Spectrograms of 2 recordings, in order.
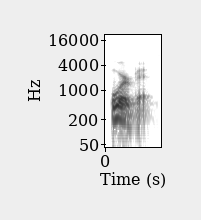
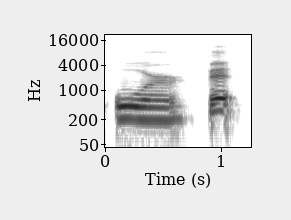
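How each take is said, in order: First: "orbit" said smoothly as one blended word. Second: "orbit" said slowly as two syllables, or then bit. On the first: Students blending syllables back together, read smoothly. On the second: Students touch and say each syllable, split slowly. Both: Shown as a demonstration. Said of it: "students would say orbit".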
